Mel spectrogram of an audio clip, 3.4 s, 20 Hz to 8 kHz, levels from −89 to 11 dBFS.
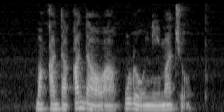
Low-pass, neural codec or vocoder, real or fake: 7.2 kHz; none; real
